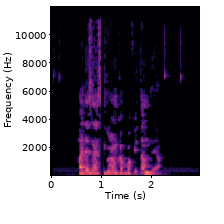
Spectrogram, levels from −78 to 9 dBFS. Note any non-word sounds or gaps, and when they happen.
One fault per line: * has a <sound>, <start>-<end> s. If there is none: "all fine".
* has a dropout, 1.0-1.1 s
